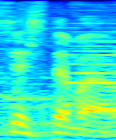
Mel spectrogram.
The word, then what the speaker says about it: Sistema: Pronounced Sistema, okay, not Sistema.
